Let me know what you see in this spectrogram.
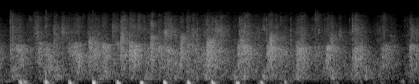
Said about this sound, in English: This is the sixth of the 10 plays. I think that deserves a round of applause in itself.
